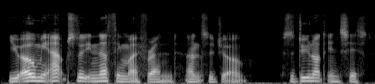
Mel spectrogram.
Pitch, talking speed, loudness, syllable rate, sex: 140 Hz, 210 wpm, -21 LUFS, 6.6 syllables/s, male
